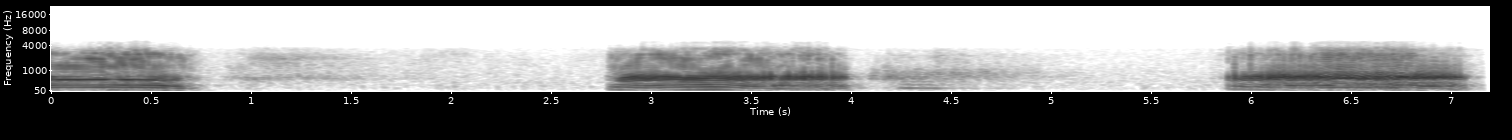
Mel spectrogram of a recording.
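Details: Coworker asleep at work: loud, rattling snores on each breath in, separated by quieter breathing out, about 20 breaths a minute; snoring.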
